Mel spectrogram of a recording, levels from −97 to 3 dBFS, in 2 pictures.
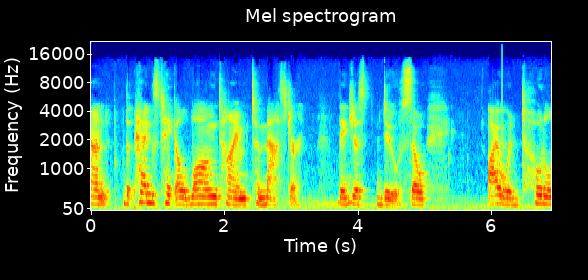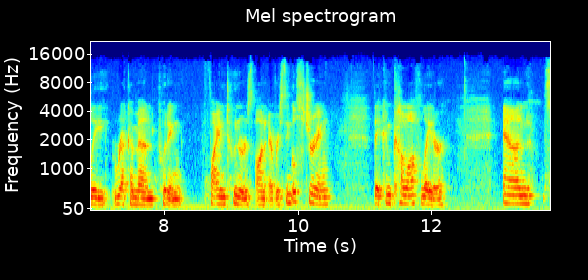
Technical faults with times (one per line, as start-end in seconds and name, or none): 6.16 repeated buffer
